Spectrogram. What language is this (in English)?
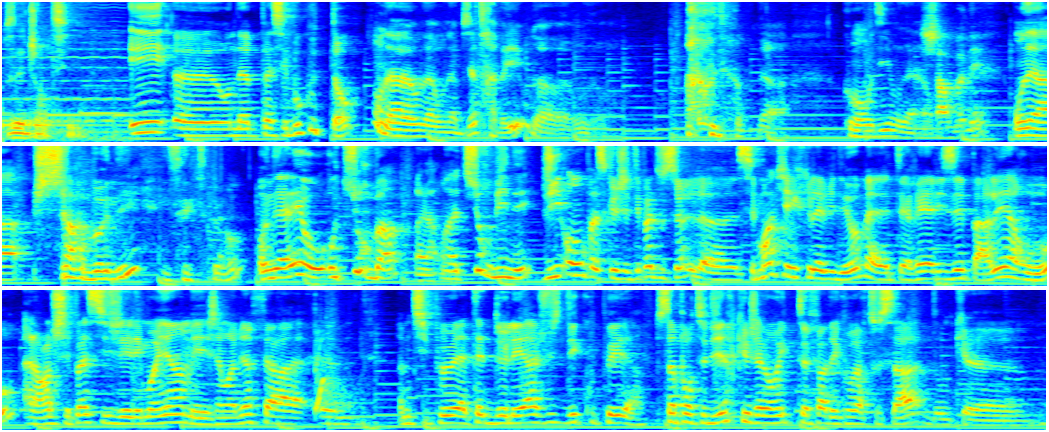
French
